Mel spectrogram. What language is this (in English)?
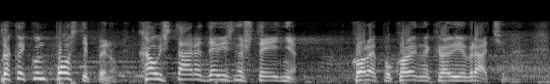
Serbian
